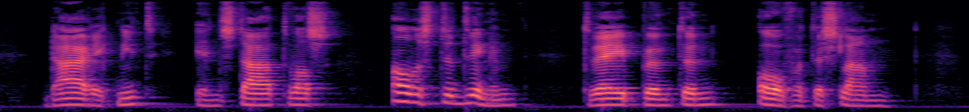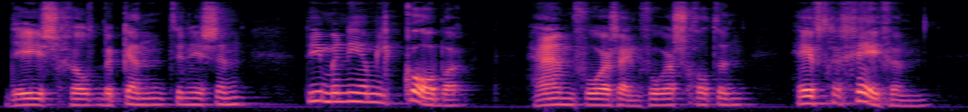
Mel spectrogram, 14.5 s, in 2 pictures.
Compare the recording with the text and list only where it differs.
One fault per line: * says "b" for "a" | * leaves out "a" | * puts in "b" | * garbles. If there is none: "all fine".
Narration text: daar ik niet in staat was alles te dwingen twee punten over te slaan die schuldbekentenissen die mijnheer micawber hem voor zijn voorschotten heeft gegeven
all fine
